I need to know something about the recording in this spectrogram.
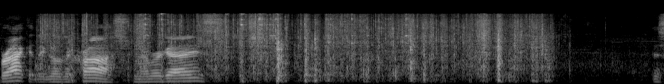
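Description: Plastic engine parts click and rattle under a man's hands.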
